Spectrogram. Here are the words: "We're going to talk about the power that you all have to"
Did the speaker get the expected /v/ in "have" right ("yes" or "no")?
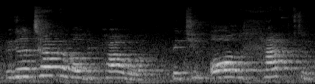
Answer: no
